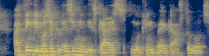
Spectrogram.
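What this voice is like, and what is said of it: Usual voice. Nothing is said of it.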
